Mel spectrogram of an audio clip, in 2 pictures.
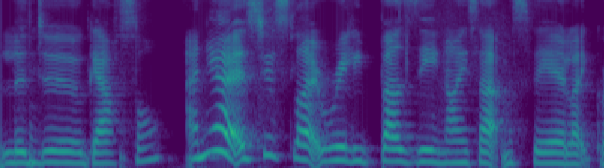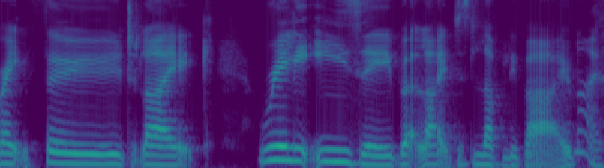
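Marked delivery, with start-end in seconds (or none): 0.0-1.1 bad, overdone, put-on French accent. Recommending a Crouch End French bistro, naming it in a terrible French accent. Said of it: "It's going to be a terrible French accent".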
